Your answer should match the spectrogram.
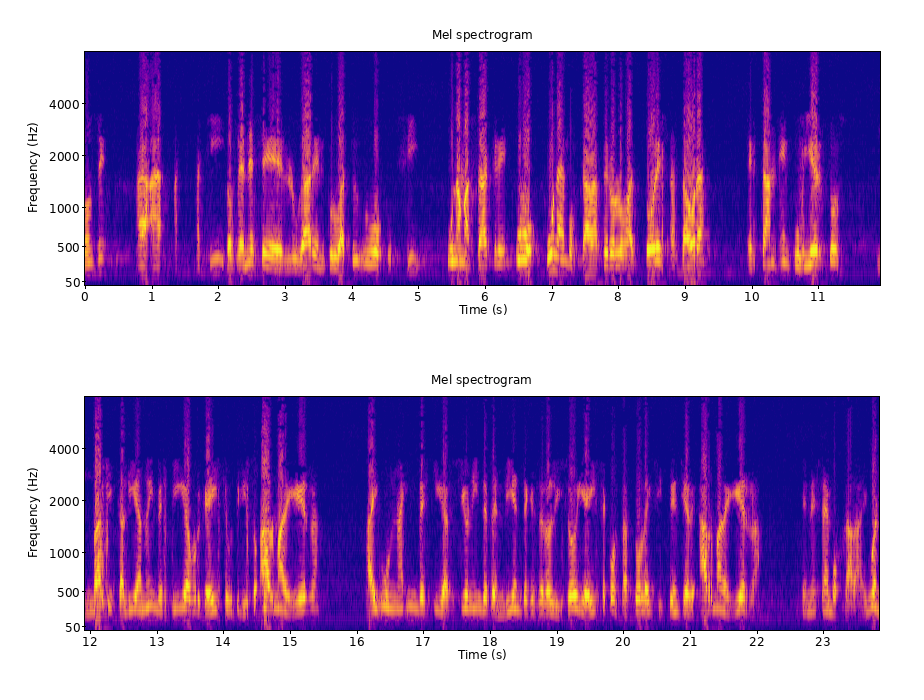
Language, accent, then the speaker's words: Spanish; Paraguay; nosotros como paraguayos sabemos que el proceso de América Latina va a ser triunfante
